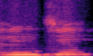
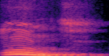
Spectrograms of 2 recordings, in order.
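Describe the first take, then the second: First: The word ends with an added 'i' vowel. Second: The word ends on a consonant sound.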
